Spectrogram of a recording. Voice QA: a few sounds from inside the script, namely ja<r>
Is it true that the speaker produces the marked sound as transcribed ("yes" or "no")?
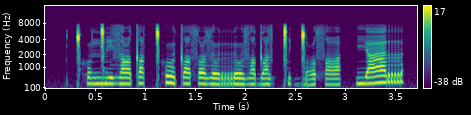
yes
